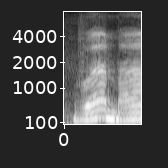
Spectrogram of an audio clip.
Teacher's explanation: وَمَا، مد کا خیال رکھنا ہے کیونکہ یہ مد ادا کرنی ہوتی ہے تقریباً 2 سے 2.5 الف کے برابر، تو تقریباً 2 سیکنڈ تک یہ مد لمبی ہوتی ہے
